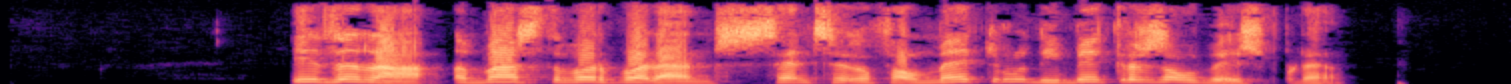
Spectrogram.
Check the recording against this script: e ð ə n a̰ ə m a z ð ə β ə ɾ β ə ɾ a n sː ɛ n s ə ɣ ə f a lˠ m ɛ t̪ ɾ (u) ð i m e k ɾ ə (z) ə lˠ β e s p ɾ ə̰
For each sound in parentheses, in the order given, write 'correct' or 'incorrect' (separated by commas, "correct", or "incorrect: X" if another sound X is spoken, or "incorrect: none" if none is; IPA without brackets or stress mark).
correct, correct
